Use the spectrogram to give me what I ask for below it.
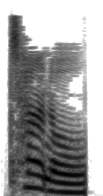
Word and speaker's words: TUNL: abbreviated as T UNL pronounced as tunnel is a tripartite research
